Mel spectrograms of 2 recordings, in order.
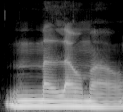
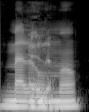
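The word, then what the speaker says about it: Malōmo: Malomo. Ma. Okay. Yeah. Yeah. A ma and then a you know the big line above the first O. Yeah. Malomo.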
